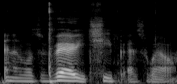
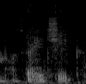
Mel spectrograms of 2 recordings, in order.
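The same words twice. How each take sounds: First: Said in the usual way. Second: Whispered aside. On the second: Real, not acted. Telling viewers the bargain price as a hushed secret whisper. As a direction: drop to a soft, breathy whisper for the repeat.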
